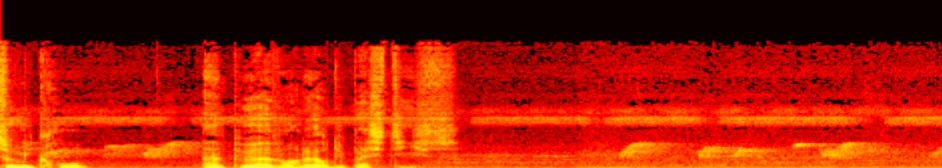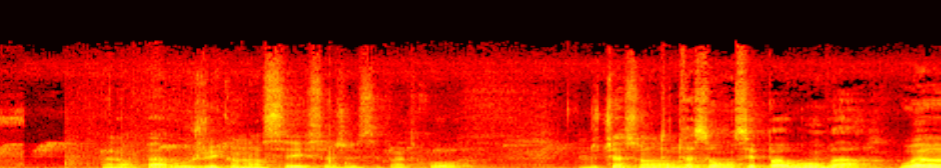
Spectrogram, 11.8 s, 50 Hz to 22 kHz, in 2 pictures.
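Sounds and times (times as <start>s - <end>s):
speech: 0.0s - 2.9s, 6.5s - 11.7s
faint insect-like drone: 0.0s - 6.0s
bird chirps at a guesthouse with a pool: 0.0s - 7.5s
outdoor ambience hum at a guesthouse with a pool: 0.0s - 11.7s.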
